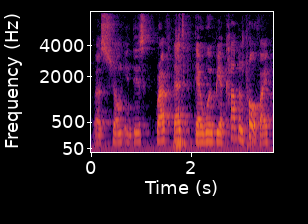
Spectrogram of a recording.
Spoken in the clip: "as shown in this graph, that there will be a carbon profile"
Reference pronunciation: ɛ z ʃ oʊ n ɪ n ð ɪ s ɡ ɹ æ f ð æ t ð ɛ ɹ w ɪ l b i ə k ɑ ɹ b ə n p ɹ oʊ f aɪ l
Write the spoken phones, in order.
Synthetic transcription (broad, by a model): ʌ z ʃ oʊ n ɪ n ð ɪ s ɡ ɹ æ f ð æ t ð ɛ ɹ w ɪ l b i ə k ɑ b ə n p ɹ oʊ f aɪ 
